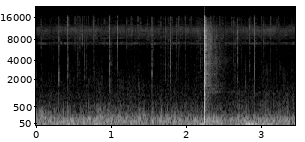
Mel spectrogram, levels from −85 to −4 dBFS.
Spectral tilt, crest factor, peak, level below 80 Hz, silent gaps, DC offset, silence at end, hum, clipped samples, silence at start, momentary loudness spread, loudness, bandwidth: -2 dB/octave; 34 dB; 0 dBFS; -46 dBFS; none; under 0.1%; 0 s; none; under 0.1%; 0 s; 23 LU; -22 LUFS; 17 kHz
